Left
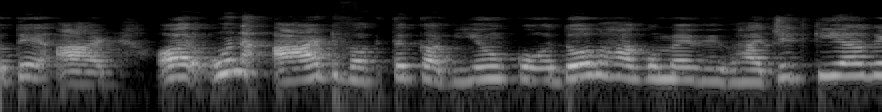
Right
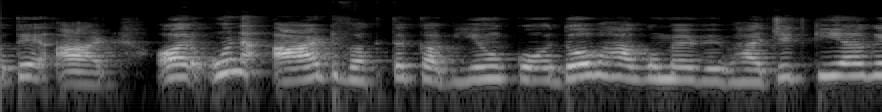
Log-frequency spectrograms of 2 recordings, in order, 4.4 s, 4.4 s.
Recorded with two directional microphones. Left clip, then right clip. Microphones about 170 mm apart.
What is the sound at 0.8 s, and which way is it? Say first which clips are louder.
A woman's voice: right 2 dB; 60° right (ahead or behind).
